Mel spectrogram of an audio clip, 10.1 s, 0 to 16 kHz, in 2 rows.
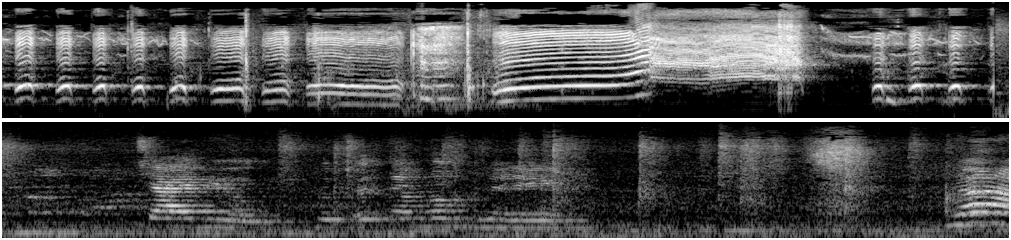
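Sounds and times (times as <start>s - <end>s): baby laughing: 0.0s - 5.0s.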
